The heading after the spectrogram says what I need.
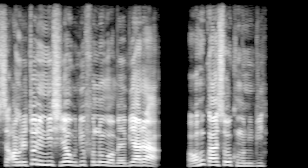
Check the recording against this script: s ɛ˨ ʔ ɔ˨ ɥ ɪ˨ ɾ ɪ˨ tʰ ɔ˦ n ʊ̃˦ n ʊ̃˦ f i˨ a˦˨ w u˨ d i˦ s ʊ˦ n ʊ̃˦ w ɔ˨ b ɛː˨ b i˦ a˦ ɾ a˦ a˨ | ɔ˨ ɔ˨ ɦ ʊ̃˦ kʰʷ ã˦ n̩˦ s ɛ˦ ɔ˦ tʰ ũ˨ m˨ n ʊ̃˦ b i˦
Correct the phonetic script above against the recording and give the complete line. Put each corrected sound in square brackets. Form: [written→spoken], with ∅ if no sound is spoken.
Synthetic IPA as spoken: s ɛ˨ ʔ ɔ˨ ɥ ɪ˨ ɾ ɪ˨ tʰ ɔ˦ n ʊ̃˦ n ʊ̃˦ [f→ɕ] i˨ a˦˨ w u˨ d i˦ [s→f] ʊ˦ n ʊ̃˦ w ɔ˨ b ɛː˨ b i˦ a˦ ɾ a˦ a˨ | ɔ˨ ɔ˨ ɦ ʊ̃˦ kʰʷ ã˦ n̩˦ s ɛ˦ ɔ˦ [tʰ→kʰ] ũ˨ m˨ n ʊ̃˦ b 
